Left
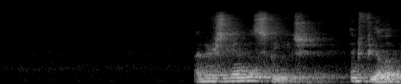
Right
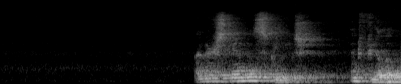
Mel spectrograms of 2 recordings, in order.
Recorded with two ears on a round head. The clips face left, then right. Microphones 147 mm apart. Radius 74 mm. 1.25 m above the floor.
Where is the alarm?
No alarm in this recording.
